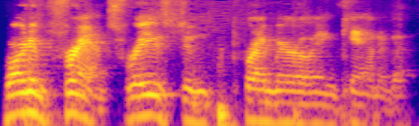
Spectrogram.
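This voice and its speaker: A man's voice: medium pitch, expressive, moderate pace, sharp tone, a little hiss or hum. Chatty male interviewer. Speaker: interviewer host. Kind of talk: conversational interview.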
